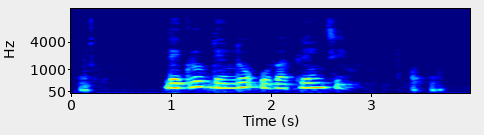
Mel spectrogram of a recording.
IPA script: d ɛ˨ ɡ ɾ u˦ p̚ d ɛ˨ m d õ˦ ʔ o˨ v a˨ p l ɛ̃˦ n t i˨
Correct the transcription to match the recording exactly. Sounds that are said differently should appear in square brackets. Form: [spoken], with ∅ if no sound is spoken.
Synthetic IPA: d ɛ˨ ɡ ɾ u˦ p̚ d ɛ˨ [n] d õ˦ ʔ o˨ v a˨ p l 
